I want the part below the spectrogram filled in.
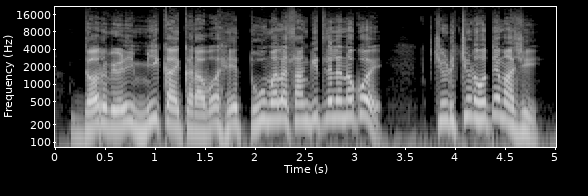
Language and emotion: Marathi, angry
